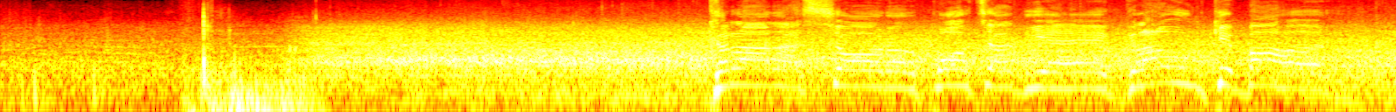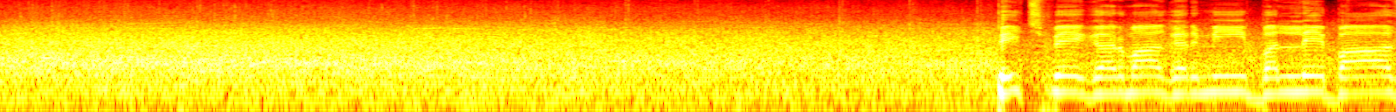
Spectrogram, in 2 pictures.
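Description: A large stadium crowd cheers and roars loudly.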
